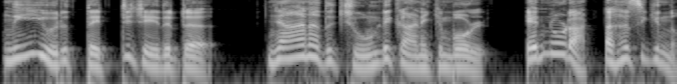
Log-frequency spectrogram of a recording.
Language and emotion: Malayalam, disgusted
